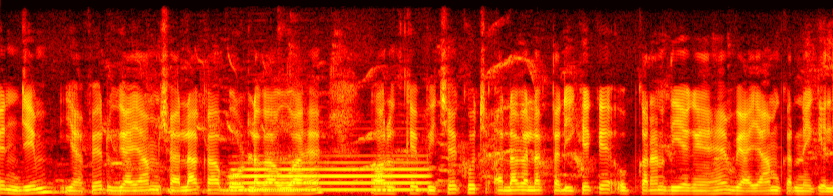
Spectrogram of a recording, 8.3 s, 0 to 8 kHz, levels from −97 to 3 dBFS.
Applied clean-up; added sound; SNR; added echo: none; Wind instrument, woodwind instrument; 0 dB; none.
